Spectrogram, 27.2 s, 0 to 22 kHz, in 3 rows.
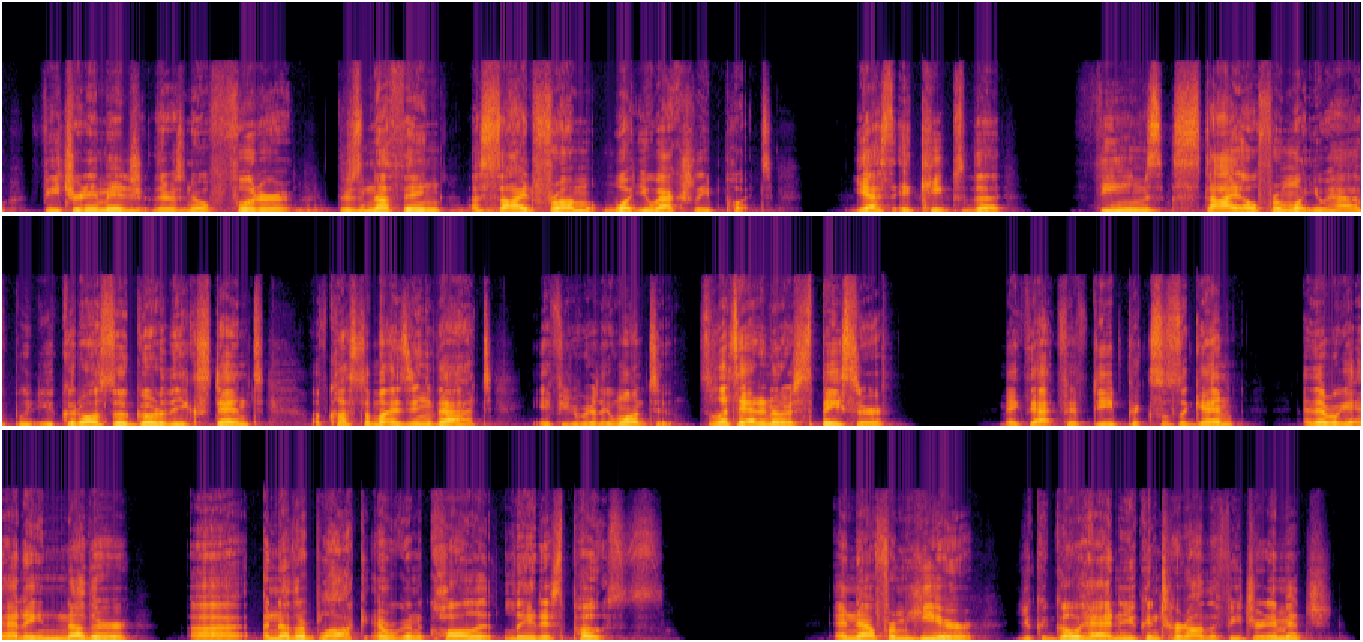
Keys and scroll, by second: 13.6 BackSpace, 13.7 /, 14.0 p, 14.1 a, 14.9 Return, 16.5 super+a, 16.8 super+5, 17.1 Return, 21.0 l, 21.3 a.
